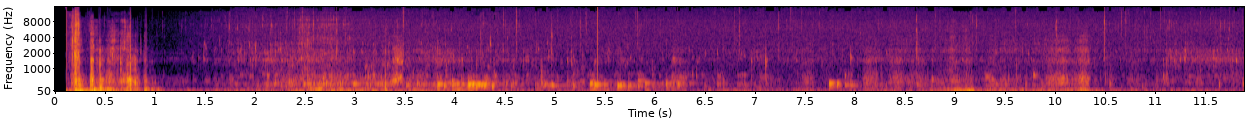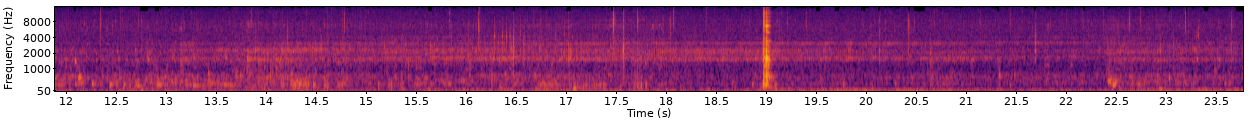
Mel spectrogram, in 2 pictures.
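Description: Muffled underwater noise heard through a submerged camera: low rumble and water movement with scattered clicks. It is loudest in the first second, and there is one sharp click about nineteen seconds in.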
